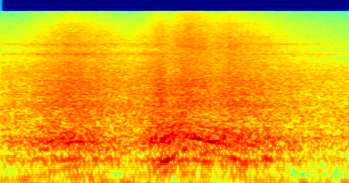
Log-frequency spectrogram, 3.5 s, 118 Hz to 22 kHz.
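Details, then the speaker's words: Supercharged C5 Corvette V8 that had a nasty knock, after repair and exhaust refitted: strong, smooth rise and fall in revs with no knocking or rattling; previously sounded like it was coming apart when revved. "wasn't able to rev it up like this before because it sounded like it was coming apart that sounds good now that's what a motor is supposed to sound like"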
